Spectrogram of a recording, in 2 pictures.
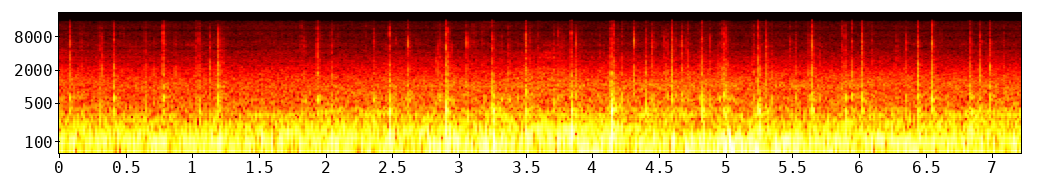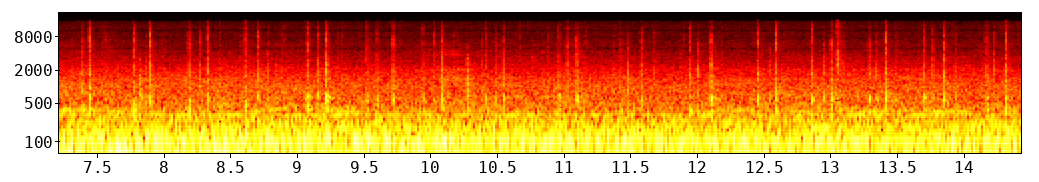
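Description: Long black nails tap rapidly and steadily on the lid of a small, closed, hollow white cardboard gift box. The result is a dense stream of quick, dry clicks over a low, hollow thump, with each tap dying away almost instantly.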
